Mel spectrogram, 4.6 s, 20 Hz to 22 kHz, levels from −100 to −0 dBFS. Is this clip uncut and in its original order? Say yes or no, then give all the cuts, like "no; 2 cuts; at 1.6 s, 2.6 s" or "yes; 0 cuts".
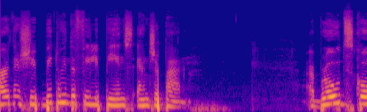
yes; 0 cuts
